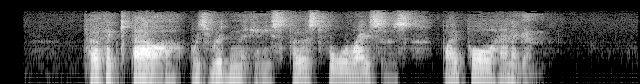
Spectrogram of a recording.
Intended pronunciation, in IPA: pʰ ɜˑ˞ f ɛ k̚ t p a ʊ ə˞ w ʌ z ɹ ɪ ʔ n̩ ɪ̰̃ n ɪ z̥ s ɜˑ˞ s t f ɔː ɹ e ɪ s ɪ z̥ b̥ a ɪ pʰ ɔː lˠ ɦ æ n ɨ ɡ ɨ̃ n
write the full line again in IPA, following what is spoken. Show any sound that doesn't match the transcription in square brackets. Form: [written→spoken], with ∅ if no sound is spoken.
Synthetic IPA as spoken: pʰ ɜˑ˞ f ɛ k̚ t [p→pʰ] a ʊ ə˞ w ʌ z ɹ ɪ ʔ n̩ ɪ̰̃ n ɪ z̥ [s→f] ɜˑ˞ s t f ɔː ɹ e ɪ s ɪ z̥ b̥ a ɪ pʰ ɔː lˠ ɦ æ n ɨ ɡ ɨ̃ n

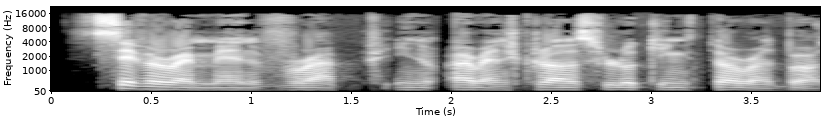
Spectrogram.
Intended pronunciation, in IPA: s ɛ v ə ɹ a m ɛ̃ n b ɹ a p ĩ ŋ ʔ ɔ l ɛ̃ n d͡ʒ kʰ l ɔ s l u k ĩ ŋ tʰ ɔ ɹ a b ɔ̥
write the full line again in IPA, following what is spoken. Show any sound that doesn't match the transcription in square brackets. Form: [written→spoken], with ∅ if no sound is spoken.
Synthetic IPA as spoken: s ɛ v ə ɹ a m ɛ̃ n [b→v] ɹ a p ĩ [ŋ→n] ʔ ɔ [l→ɹ] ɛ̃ n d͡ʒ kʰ l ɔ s l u k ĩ ŋ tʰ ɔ ɹ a b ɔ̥

